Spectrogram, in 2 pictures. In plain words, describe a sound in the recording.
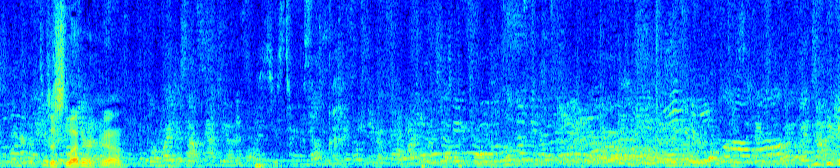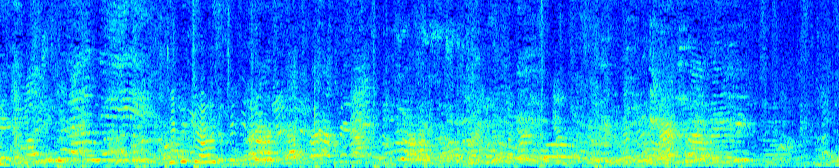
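Small children chatter and squeal in a large echoing room.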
